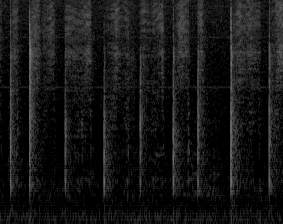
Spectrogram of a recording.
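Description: Faint writing on a board: about eight short, irregular taps and clicks of the writing tool as a line of mathematics is written out.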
